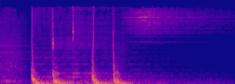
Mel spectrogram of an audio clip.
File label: audi sport ringtone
